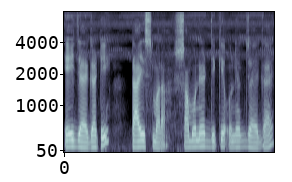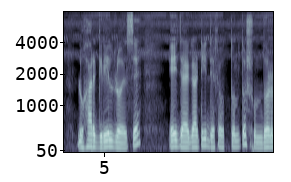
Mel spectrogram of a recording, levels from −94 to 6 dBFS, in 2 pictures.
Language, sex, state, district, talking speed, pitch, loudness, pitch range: Bengali, male, Assam, Hailakandi, 115 wpm, 125 Hz, -20 LUFS, 120-135 Hz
